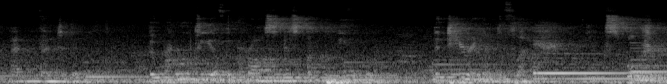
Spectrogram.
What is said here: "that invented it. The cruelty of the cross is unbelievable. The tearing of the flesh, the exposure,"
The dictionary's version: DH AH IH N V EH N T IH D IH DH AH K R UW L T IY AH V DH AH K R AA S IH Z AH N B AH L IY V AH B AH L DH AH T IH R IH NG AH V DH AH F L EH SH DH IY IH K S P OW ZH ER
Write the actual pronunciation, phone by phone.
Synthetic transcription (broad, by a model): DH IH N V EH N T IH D IH DH AH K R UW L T IY AH V DH AH K R AA S IH Z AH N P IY AH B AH L DH AH T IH R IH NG AH V DH AH F L EH SH DH IY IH K S P OW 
